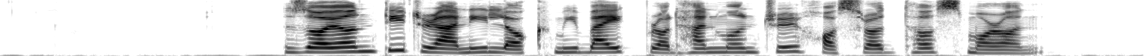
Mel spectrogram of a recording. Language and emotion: Assamese, neutral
